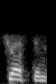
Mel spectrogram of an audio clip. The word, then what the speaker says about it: JSTN: now is it justin it's justin but it is spelled jstm okay okay it is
